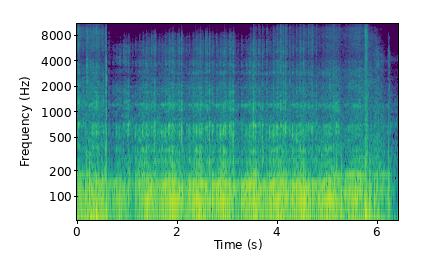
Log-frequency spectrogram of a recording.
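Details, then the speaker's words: 2005 Mazda RX-8 rotary after a radiator replacement, jump-started: rough, uneven running with irregular stumbles and pops spitting from the exhaust, a bad misfire; owner guesses the coolant seals are failing, and it eased after revving. "hell of a misfire and it's just [Music] spitting [ __ ] out of the exhaust"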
